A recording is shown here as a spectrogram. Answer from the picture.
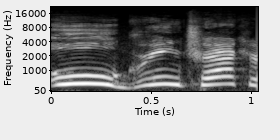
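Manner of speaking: put-on high, slow little-kid voice; imitating his toddler son. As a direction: squeak it out like an excited toddler. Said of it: "he'd be like".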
